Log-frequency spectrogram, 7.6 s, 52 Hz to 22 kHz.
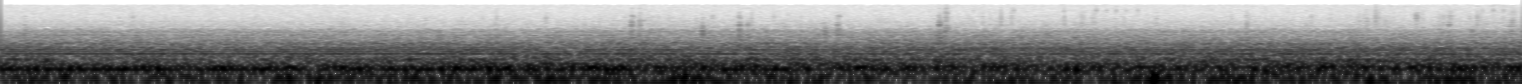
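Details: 2005 Pontiac Grand Prix with brand new wheel bearings and new tires: a steady, loud low drone and rumble while driving, unchanged throughout; a noise at speed whose source isn't evident.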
